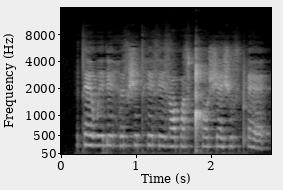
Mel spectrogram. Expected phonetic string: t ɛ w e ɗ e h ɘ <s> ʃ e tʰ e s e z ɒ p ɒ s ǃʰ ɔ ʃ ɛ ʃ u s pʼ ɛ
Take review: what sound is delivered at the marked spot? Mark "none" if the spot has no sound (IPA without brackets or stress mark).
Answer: s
